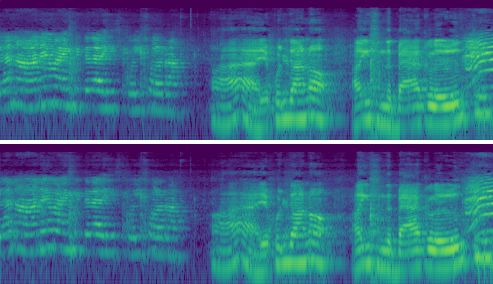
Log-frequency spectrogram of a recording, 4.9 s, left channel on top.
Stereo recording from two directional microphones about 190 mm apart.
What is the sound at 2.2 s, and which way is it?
Speech, centre (ahead or behind).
